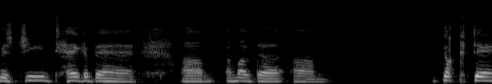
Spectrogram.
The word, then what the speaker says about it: Tagaban: And the Philippines is pronounced Tagaban.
